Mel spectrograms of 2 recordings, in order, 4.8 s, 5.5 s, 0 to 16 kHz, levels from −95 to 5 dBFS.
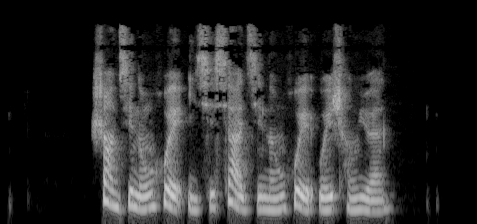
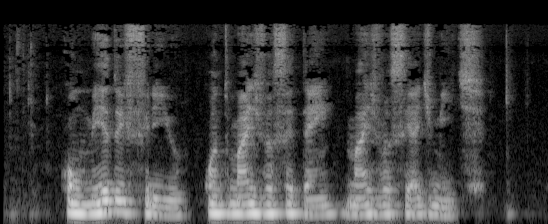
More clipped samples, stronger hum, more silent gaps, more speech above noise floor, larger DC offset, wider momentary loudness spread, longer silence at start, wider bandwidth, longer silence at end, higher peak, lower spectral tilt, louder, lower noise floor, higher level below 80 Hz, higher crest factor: neither; neither; neither; first, 65 dB vs 32 dB; neither; second, 7 LU vs 13 LU; first, 0.9 s vs 0.65 s; about the same, 11.5 kHz vs 11.5 kHz; first, 0.9 s vs 0.35 s; about the same, -6 dBFS vs -4 dBFS; second, -3.5 dB/octave vs -6 dB/octave; about the same, -23 LUFS vs -21 LUFS; first, -89 dBFS vs -52 dBFS; second, -74 dBFS vs -50 dBFS; about the same, 20 dB vs 16 dB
